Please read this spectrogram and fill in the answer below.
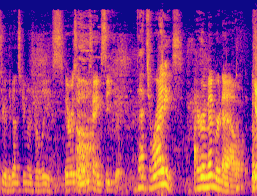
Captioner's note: gasps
